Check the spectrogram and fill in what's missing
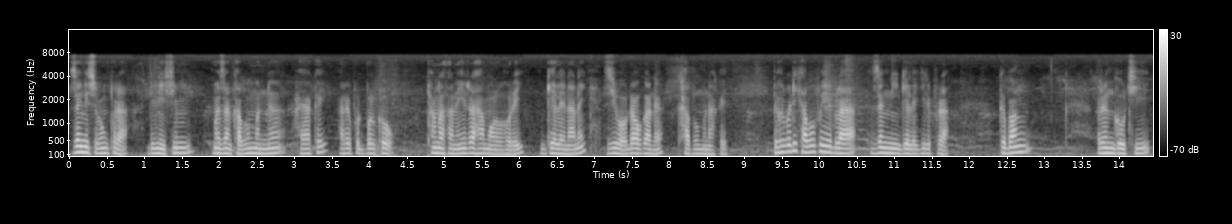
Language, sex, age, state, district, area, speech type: Bodo, male, 30-45, Assam, Baksa, urban, spontaneous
